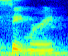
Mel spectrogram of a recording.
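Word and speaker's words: Ste-Marie: in a way that i'm unfamiliar with it's saint marie it is right but she's praised pronouncing yeah okay so yeah cool um s-t-e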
